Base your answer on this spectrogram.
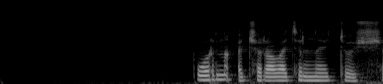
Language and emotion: Russian, neutral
